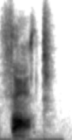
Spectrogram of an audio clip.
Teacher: in the united states we use an ah we say thought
